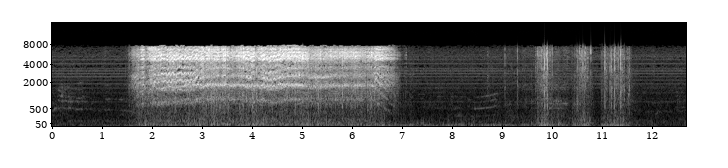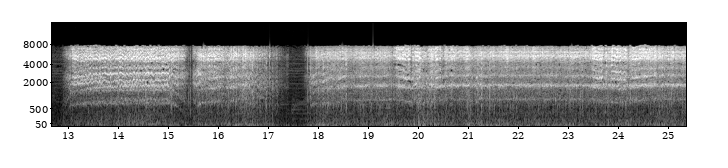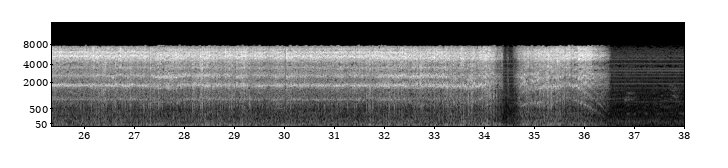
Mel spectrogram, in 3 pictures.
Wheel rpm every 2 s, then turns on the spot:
20, 210, 220, 70, 0, 10, 70, 160, 100, 190, 230, 230, 230, 230, 230, 230, 220, 130, 30.
10-12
